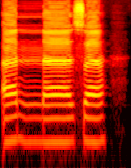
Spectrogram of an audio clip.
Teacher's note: Kemudian pada lafal an-nasa di sini ada alif lam syamsiyah, yaitu alif lam yang kita tulis tapi tidak dibaca, langsung ke huruf nun yang tasydid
